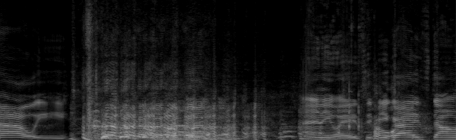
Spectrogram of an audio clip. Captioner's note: all laugh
